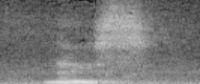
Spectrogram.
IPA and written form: nɜɪs (nurse)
